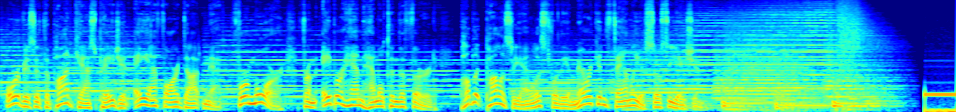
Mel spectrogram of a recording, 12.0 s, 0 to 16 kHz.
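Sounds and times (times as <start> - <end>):
speech: 0.0 - 9.3
music: 0.0 - 11.5
telephone ringing with an electronic tone: 11.5 - 11.9.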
